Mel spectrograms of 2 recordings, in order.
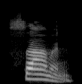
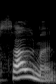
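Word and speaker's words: salmon: Half, काम, talk, walk, should, Chak, सैमन। तो pronunciation किस तरह से होता है? स्पेलिंग लिखी जाती है एस ए एल एम ओ एन लेकिन एल प्रोनाउंस नहीं किया जाता इट्स नॉट सैलमन इट्स सामन ऐसे ही टी ए एल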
